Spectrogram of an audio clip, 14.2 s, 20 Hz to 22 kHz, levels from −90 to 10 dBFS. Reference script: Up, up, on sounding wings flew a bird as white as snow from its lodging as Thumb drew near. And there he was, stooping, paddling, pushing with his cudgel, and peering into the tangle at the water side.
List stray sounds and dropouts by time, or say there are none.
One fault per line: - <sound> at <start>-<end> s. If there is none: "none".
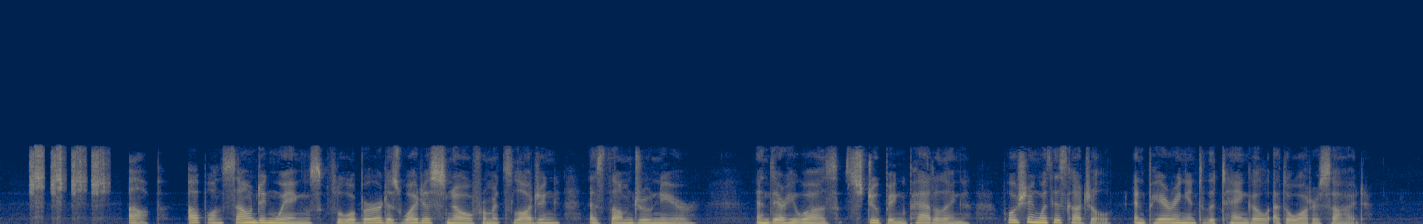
- laugh at 0.3-1.1 s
